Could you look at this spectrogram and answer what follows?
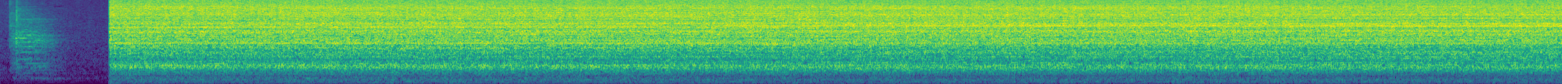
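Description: Steady rushing airflow from a small electric motor-driven appliance, with a faint high whine. It starts abruptly about a second in and holds constant.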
